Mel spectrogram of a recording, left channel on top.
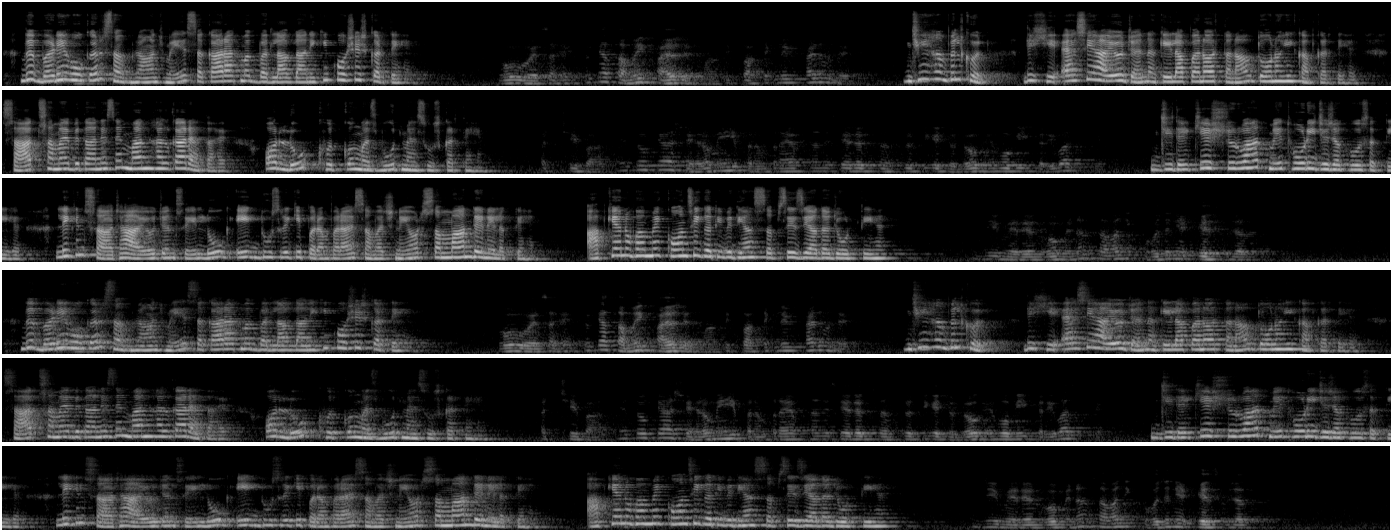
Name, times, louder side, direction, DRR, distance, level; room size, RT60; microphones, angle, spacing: voice 1, 0.2-4.1 9.0-9.8 10.2-13.6 13.9-16.1 16.5-18.7 25.4-28.0 28.3-33.1 33.6-36.6, left 4 dB, 35° left, 11 dB, 0.4 m, -25 dB
voice 2, 5.0-8.5 19.5-24.9 37.5-40.2, right 2 dB, 75° right, 3 dB, 1.5 m, -43 dB
23.0 x 7.8 x 2.5 m, 1.0 s
head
